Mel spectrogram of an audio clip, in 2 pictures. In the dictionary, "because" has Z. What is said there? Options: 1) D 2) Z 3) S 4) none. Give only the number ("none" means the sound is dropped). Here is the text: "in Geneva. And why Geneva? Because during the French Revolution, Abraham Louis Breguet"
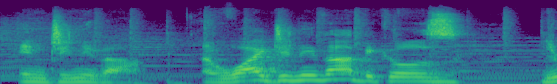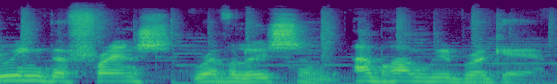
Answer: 2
